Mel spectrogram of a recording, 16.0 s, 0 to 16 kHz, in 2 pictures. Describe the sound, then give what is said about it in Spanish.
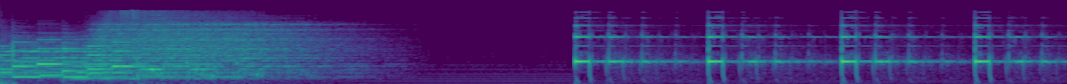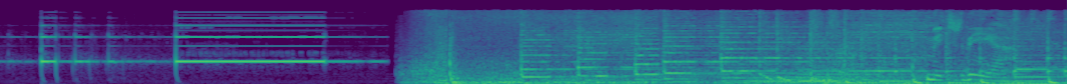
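Radio time signal pips mark the quarter hour: several short, high electronic beeps in even succession, ending in one longer sustained tone. Music plays before and after. “acaben de sonar les senyals horàries de 2:15 d'aquest migdia”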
